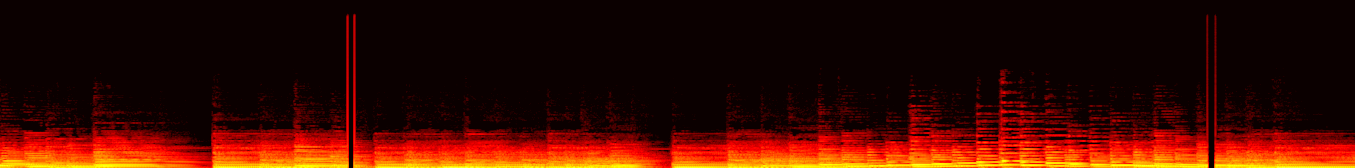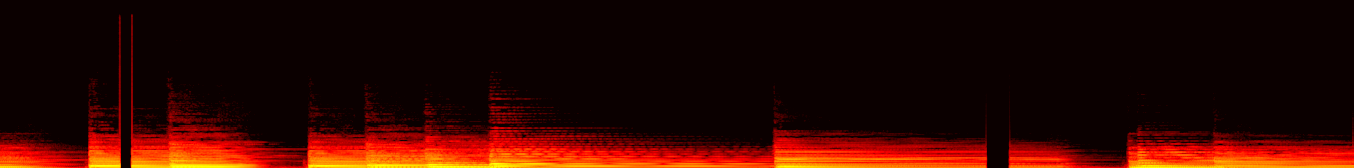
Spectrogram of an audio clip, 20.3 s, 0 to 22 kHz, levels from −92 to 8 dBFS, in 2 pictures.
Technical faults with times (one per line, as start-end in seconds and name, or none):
2.62-2.67 Bluetooth stall
9.06-9.13 Bluetooth stall
11.07-11.16 Bluetooth stall
17.57-17.75 Bluetooth stall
